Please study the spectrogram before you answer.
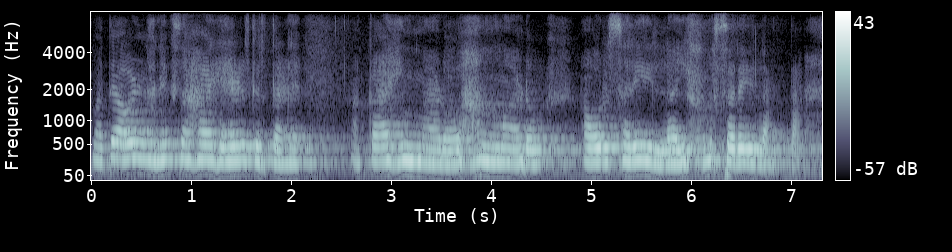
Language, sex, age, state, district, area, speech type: Kannada, female, 18-30, Karnataka, Hassan, urban, spontaneous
